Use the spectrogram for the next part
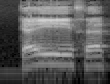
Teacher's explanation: کیف یالین ہے، تھوڑا نرمی کے ساتھ کھینچ کر ادا کریں گے۔ تک کیف پر قلقلہ نہیں ہونا چاہیے کیونکہ حروف قلقلہ میں سے نہیں ہے۔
